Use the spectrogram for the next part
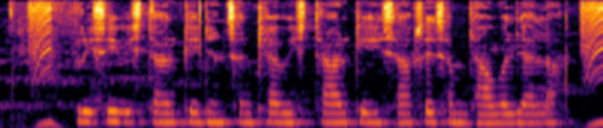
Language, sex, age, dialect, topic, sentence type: Bhojpuri, female, 18-24, Western, agriculture, statement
